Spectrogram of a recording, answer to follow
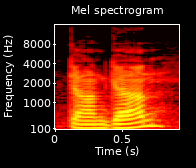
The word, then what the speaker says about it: Gan Gan: airplane hope you enjoy the little township of darn gun that's how I heard it pronounced on a video that I was watching and that was someone who lived here so I'm assuming they're saying it correctly garden guard GaN I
